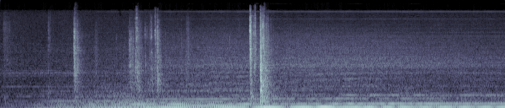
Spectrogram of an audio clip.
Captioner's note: ominous music; door latch clicking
